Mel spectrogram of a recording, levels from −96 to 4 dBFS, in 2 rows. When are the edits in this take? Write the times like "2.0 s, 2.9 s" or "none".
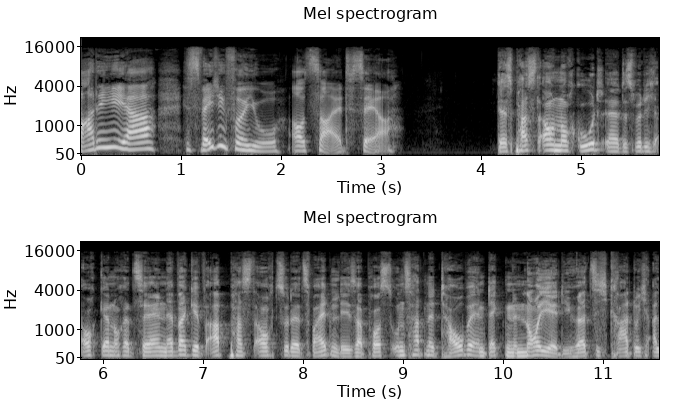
none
